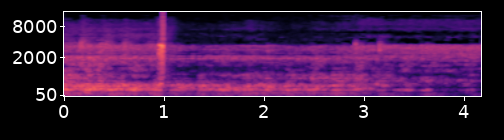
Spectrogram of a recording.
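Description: Grain pours and rustles into a metal bin.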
